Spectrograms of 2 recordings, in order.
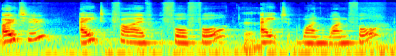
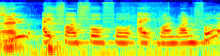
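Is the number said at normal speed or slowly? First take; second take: slowly; normal speed. First: The number is said more slowly. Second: The number is said at normal speed.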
